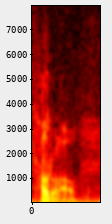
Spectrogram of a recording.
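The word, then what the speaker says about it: Toodle-Oo: Well, what actually happened, we started out calling it the Toodaloo, and of course the printer obviously made a mistake and put another O in it or something.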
